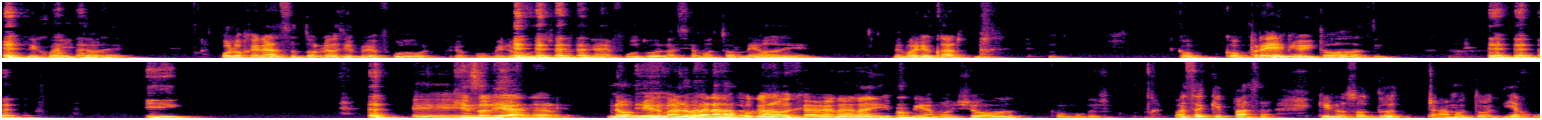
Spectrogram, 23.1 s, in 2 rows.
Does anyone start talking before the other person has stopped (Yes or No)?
Yes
